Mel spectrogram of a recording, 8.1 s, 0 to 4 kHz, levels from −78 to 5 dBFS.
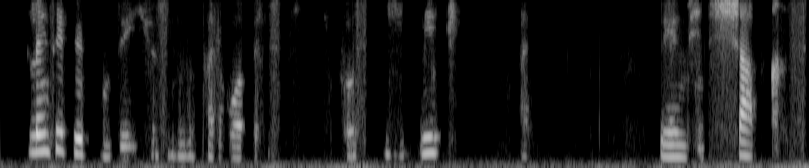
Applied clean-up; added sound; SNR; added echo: neural diffusion model UNIVERSE++.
